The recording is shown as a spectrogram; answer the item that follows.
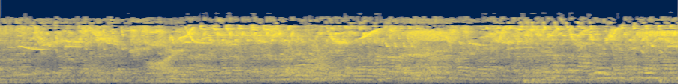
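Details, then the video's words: Several overlapping high, rapid twitters and chirps of common linnet song, including a few rising and falling slurred notes, over steady low background noise. "corona pardillos"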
